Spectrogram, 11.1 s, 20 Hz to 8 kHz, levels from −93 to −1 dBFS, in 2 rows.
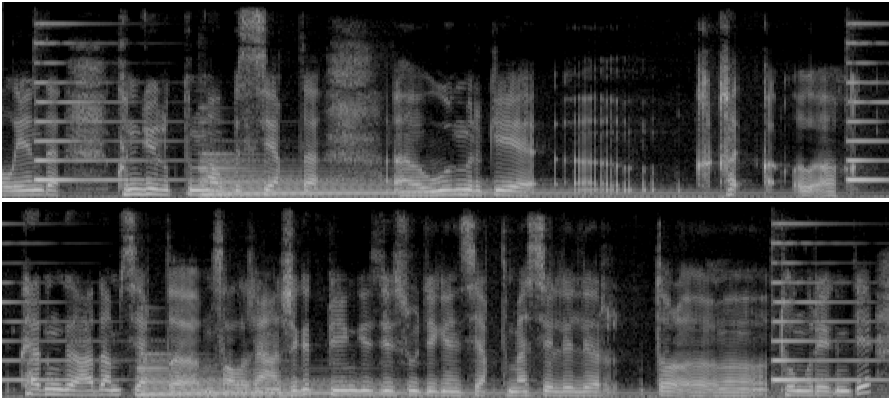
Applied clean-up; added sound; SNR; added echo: none; Acoustic guitar + Keyboard (musical); 4 dB; none.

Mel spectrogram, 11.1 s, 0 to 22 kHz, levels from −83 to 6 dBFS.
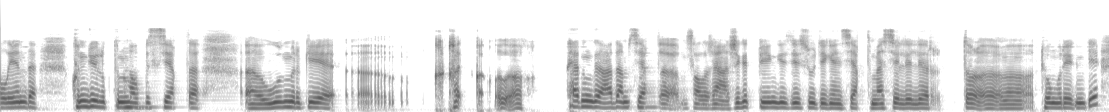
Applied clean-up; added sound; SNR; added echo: neural mask model DeepFilterNet 3.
